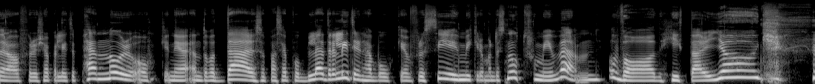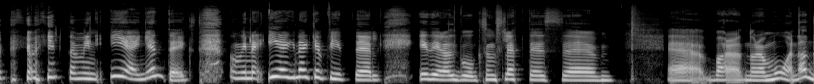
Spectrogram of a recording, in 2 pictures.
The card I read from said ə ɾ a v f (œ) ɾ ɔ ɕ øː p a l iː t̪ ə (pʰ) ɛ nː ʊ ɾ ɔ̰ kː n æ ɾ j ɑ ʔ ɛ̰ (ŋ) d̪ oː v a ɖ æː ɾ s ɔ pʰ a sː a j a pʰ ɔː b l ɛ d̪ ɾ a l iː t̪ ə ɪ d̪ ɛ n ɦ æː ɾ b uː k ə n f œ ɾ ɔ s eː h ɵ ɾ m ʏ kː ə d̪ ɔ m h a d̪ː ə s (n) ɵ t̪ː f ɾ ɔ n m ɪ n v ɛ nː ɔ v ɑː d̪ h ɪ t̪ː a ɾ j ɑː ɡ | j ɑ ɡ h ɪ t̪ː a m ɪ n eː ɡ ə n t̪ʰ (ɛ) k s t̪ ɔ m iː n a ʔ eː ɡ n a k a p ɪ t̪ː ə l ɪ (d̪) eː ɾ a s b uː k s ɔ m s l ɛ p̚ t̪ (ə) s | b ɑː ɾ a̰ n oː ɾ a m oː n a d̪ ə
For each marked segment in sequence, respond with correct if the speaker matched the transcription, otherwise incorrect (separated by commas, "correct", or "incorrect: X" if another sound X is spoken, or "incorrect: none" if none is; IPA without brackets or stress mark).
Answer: correct, correct, incorrect: n, correct, correct, correct, correct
